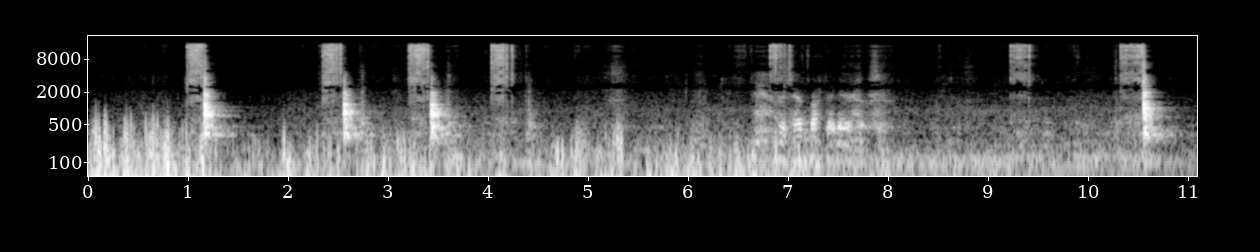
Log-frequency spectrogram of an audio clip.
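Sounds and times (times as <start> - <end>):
ratchet wrench clicking: 1.0 - 1.5, 2.3 - 4.6, 6.8 - 7.1, 9.2 - 11.0.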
